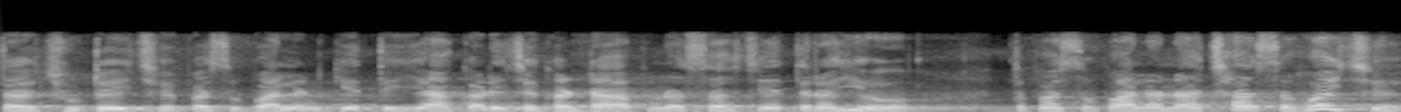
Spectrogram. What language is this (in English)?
Maithili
